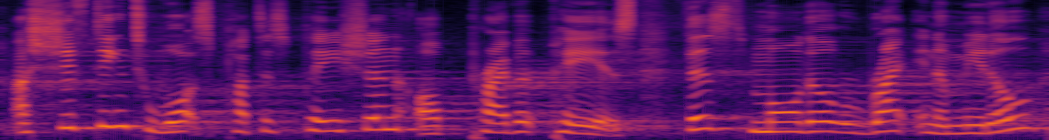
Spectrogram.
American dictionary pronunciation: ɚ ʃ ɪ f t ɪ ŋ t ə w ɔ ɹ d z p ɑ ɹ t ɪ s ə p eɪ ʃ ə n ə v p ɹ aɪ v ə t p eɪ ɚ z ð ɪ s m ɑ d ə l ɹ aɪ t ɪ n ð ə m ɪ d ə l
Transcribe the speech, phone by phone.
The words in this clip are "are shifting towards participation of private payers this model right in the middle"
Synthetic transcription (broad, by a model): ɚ ʃ ɪ f t ɪ ŋ t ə w ɔ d s p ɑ t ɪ s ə p eɪ ʃ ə n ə p ɹ aɪ v ə t p eɪ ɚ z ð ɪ s m ɑ d ə l ɹ aɪ t ɪ n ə m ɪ d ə l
